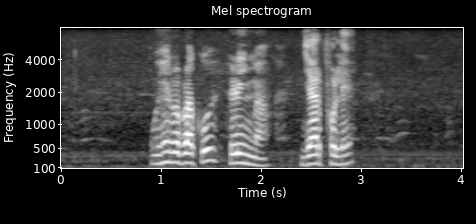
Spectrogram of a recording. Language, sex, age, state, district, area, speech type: Santali, male, 18-30, West Bengal, Purba Bardhaman, rural, spontaneous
